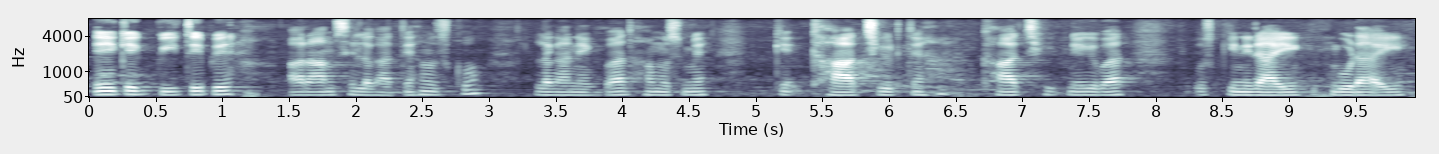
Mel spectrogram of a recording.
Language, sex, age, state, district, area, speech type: Hindi, male, 18-30, Uttar Pradesh, Prayagraj, urban, spontaneous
